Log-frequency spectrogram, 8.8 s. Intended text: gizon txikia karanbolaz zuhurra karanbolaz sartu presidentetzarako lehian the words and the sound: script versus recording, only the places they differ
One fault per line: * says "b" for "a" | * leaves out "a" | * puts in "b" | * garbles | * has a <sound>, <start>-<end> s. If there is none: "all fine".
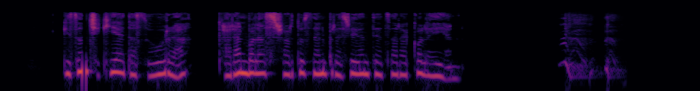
* has a dropout, 1.0-1.1 s
* says "eta" for "karanbolaz"
* puts in "zen"
* has a cough, 7.0-7.8 s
